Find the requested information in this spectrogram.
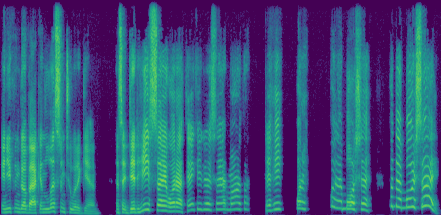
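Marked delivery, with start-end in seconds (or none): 2.5-6.1 put-on high, puzzled old-timer voice asking Martha; mock bewildered listener; confused listener. Viewer turning to Martha, baffled by fast talk. 6.6-7.4 put-on high, baffled old-timer asking; imitating a bewildered viewer; mock confused listener. Viewer puzzled by the fast talker. 7.8-8.8 put-on high, baffled old-timer asking; imitating a bewildered viewer; mock confused listener. Viewer puzzled by the fast talker.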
